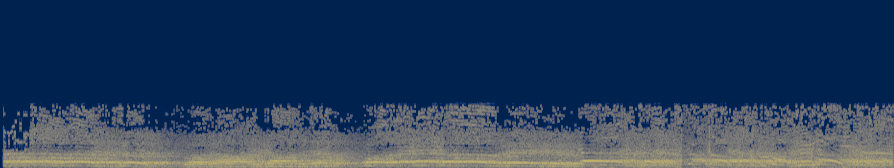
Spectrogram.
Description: [Football Chant (Soccer Song)], Sheffield; Sheffield Utd Sufc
